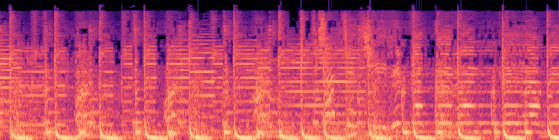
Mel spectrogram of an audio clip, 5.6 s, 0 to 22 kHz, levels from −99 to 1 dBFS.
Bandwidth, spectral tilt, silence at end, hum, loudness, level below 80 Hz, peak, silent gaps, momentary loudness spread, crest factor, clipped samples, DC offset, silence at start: 16.5 kHz; -4.5 dB/octave; 0 s; none; -11 LUFS; -18 dBFS; 0 dBFS; none; 3 LU; 10 dB; under 0.1%; under 0.1%; 0 s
